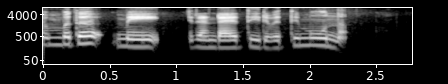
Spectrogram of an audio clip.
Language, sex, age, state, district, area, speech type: Malayalam, female, 18-30, Kerala, Idukki, rural, spontaneous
